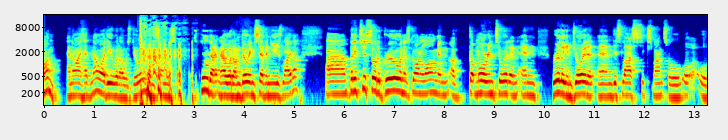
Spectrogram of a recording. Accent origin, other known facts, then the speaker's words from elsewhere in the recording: Newcastle, New South Wales, Australia; also born or lived in Burnley, England; I've been here for about 45 years and 6 months of my 45 years and 7 months life. So I'd like to say I'm an Australian Novocastrian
